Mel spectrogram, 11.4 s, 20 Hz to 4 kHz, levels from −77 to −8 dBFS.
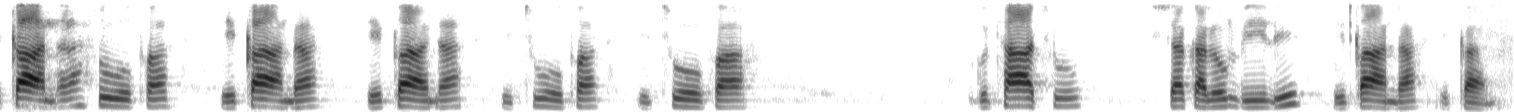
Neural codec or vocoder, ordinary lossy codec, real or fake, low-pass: codec, 16 kHz, 8 kbps, FunCodec, trained on LibriTTS, 25 frames a second; none; fake; 3.6 kHz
